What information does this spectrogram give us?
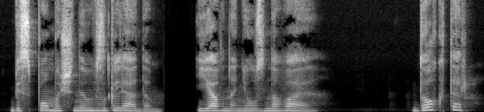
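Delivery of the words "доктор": high, lightly whimpered plea; a mild narrated whine, pitch up; whimpering. A narrator's reading. Feverish Guido begging the doctor, mild whimper. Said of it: "прохныкал он".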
